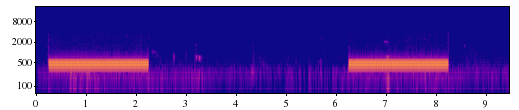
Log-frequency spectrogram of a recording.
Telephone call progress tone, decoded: ringback tone

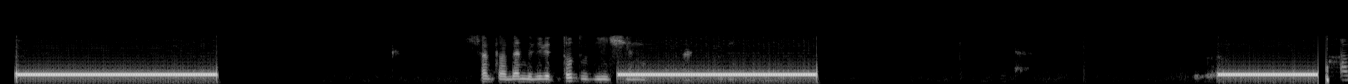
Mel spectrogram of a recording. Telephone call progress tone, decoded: ringback tone

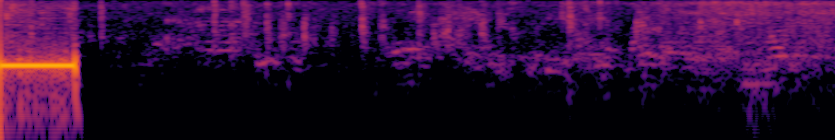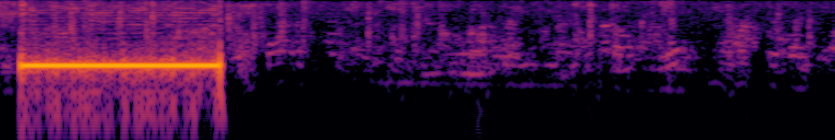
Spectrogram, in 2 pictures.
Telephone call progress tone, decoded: ringback tone

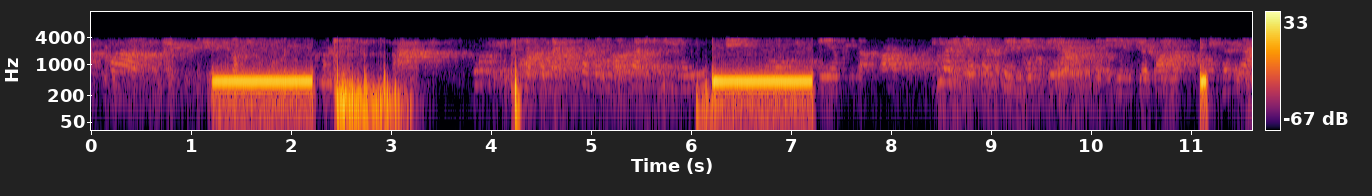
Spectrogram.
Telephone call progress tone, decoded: ringback tone

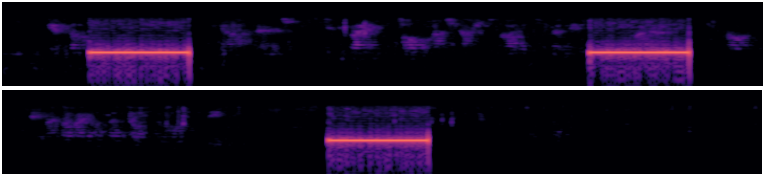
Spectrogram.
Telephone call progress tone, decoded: ringback tone

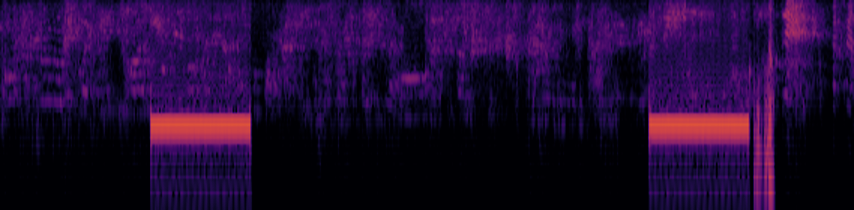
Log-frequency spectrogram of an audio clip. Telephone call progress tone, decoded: ringback tone

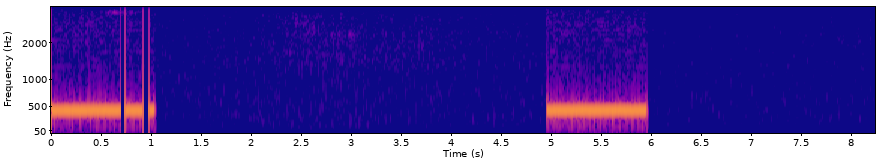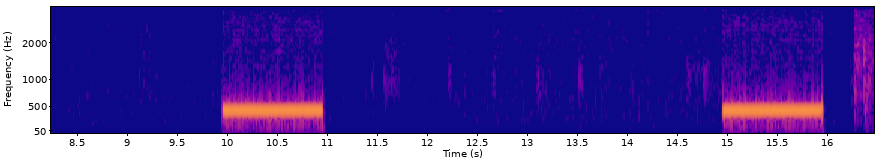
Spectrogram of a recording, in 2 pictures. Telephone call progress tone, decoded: ringback tone

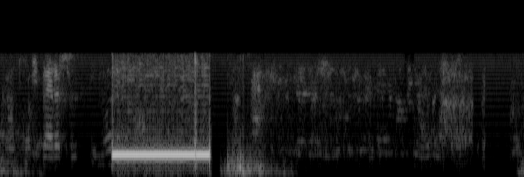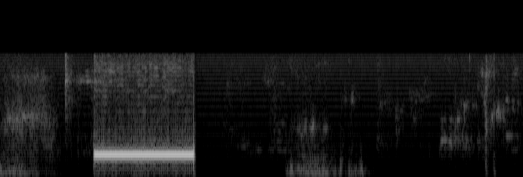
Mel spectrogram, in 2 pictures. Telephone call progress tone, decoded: ringback tone

